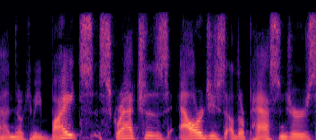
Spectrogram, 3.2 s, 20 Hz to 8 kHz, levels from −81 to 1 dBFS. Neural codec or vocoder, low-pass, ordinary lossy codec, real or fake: none; 7.2 kHz; MP3, 64 kbps; real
